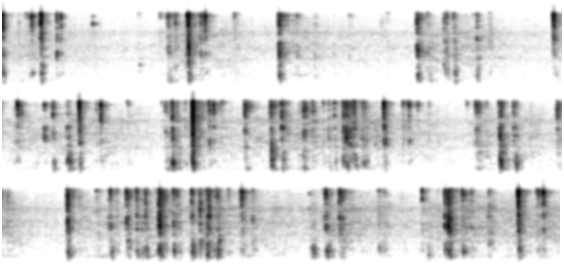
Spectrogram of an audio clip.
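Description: Computer keyboard being typed on: fairly faint, quick bursts of keystrokes with short pauses between them, as short terminal commands are entered.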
